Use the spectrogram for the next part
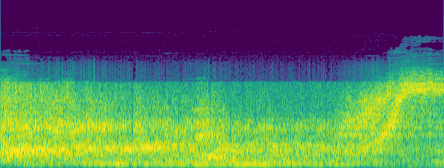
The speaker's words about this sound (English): Just then, there was a tremendous thunderclap, and the electric lights failed.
